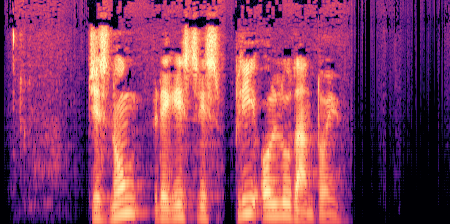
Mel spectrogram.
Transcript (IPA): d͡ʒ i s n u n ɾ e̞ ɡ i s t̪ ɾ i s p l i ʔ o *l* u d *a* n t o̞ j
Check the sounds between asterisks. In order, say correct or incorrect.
incorrect: lː, correct

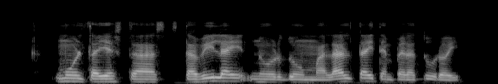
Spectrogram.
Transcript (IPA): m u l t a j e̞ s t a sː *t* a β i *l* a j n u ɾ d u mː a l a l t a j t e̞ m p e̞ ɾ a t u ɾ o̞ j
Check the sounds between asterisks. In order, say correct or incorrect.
correct, correct

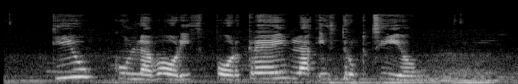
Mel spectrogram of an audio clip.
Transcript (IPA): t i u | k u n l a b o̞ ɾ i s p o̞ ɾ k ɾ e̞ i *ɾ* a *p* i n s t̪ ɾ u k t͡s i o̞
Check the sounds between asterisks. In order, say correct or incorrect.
incorrect: l, incorrect: ʔ

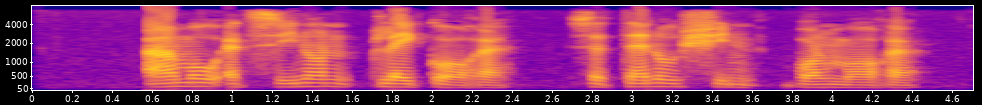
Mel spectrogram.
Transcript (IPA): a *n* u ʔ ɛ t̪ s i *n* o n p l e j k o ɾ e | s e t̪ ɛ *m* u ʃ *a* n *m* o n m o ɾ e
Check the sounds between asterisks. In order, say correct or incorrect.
incorrect: m, correct, incorrect: n, incorrect: i, incorrect: b

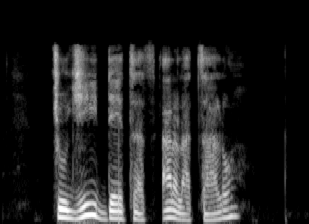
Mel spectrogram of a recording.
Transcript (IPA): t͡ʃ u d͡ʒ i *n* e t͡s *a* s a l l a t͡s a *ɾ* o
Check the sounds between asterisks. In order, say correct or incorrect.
incorrect: d, correct, incorrect: l

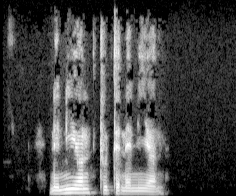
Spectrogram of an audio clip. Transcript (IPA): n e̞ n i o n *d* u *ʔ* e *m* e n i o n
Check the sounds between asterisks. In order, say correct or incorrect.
incorrect: t, incorrect: t, incorrect: n

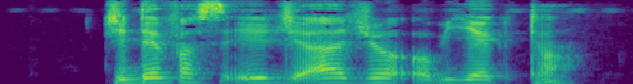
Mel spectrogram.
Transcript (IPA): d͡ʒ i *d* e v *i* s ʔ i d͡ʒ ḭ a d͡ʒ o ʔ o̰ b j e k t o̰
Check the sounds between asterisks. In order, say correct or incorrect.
correct, incorrect: a

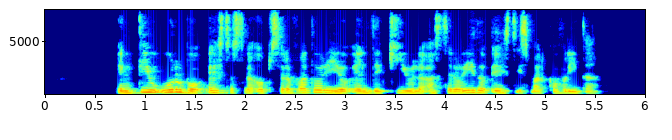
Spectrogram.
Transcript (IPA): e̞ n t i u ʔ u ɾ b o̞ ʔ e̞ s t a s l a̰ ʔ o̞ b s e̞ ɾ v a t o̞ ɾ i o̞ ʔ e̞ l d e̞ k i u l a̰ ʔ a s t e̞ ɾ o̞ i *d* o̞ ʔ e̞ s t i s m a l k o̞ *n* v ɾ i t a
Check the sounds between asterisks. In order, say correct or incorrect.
correct, incorrect: none

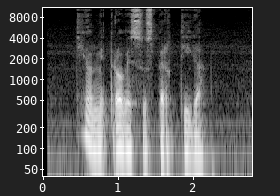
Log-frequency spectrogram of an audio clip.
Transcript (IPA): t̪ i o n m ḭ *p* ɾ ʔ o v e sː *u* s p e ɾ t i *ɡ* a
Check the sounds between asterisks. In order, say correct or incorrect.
incorrect: t, correct, correct

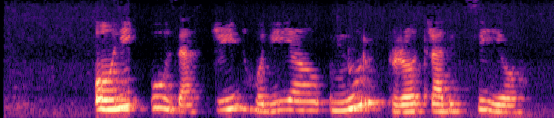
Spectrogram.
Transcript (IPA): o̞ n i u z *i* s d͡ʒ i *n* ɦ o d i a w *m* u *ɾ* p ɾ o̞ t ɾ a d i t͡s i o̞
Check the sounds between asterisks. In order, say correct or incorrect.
incorrect: a, correct, incorrect: n, correct

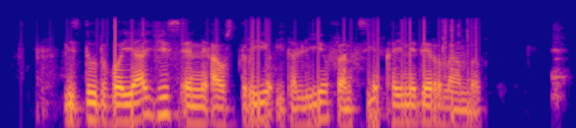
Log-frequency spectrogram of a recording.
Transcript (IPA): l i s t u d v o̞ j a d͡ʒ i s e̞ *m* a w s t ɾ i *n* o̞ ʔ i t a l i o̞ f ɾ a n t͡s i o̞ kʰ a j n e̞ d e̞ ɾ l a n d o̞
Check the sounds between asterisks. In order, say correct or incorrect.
incorrect: n, incorrect: none

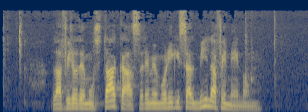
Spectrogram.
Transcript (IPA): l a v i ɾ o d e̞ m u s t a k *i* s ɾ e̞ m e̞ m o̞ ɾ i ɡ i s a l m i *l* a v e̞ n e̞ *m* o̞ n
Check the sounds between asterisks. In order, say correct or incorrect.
incorrect: a, correct, incorrect: n

